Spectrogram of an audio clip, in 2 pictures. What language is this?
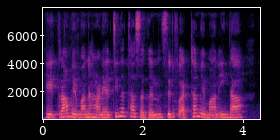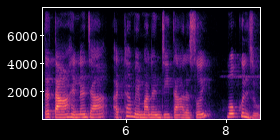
Sindhi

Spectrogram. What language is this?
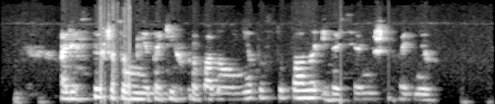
Belarusian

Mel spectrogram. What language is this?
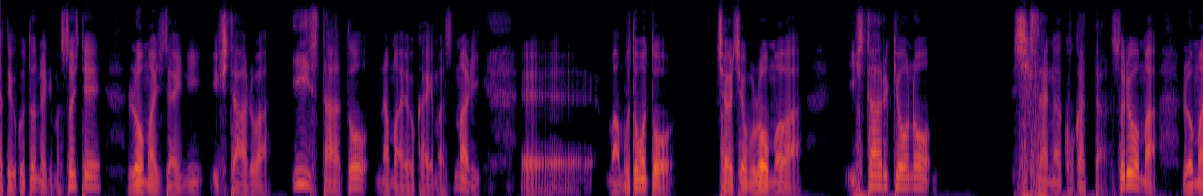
Japanese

